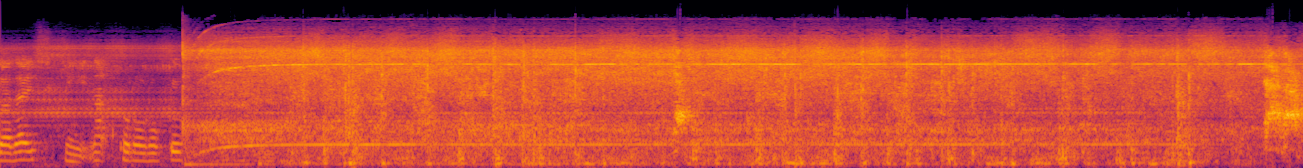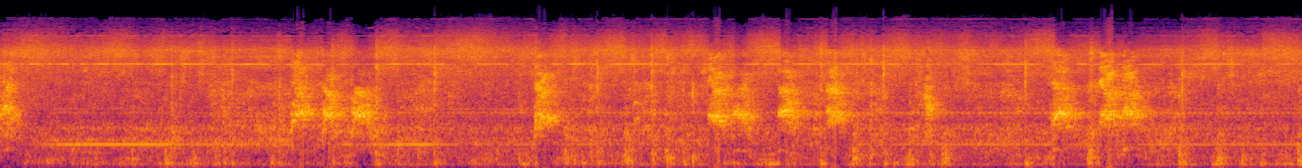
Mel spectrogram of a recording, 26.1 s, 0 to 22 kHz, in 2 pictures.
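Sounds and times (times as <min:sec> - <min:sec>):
vacuum cleaner running: 0:00.0 - 0:26.0
dog yipping and barking: 0:06.6 - 0:07.2, 0:12.6 - 0:13.4, 0:15.8 - 0:17.0, 0:18.3 - 0:22.5, 0:23.5 - 0:24.8.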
